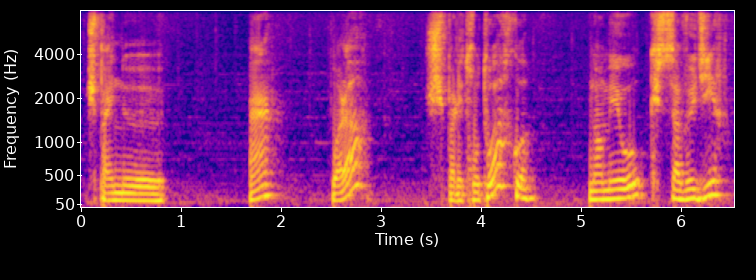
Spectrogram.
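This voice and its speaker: A man live streaming, chatting casually with his viewers, joking in mock indignation and sometimes turning low and downbeat. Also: very animated, unhurried, faint music behind. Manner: talkative, jokey mock-indignation, mumbling and downbeat at times.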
